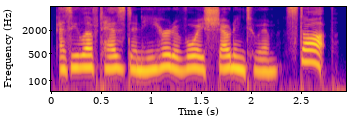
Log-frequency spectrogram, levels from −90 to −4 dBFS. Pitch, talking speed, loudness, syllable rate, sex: 210 Hz, 245 wpm, -17 LUFS, 5.4 syllables/s, female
